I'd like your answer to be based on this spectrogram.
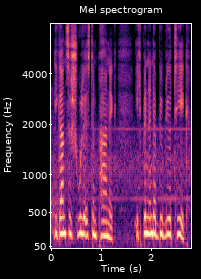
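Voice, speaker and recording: A woman's voice: mid-range voice, steady tone, quick pace, background noise. A woman reading a German voice-over translation of other speakers' words.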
